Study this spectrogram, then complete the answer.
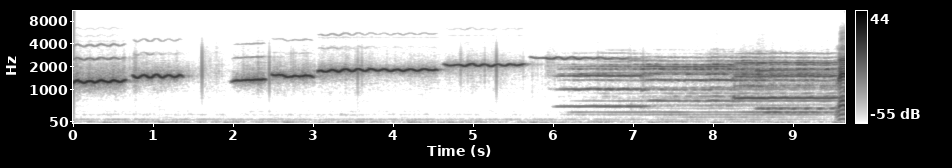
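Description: A melodic signal tune is whistled clearly on a 1947 radio program, with a few short wavering phrases rising in pitch, then a sustained orchestral chord swells in at the end.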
